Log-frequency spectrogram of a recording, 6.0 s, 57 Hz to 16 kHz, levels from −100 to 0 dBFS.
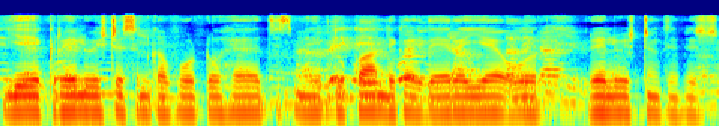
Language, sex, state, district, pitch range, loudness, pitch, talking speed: Hindi, male, Rajasthan, Bikaner, 110-115 Hz, -19 LUFS, 110 Hz, 190 wpm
